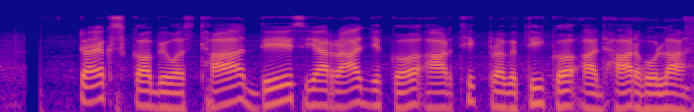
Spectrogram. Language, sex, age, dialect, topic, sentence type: Bhojpuri, male, 36-40, Western, banking, statement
